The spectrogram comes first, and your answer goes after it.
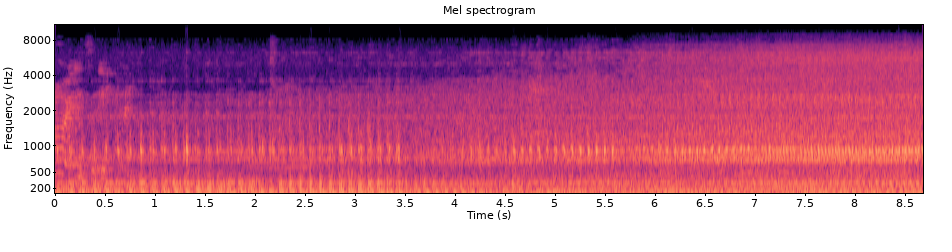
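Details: Heat pump with electric heat reported for loud noises, top panel removed: loud steady low rumble with a rough flutter that never settles while the blower runs; sounds like trouble with the fan motor.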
